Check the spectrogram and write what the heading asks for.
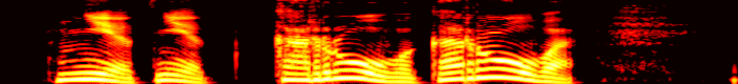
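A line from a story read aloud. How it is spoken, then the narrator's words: Irritated interruption. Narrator (Russian): Он раздраженно прерывал меня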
